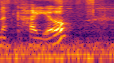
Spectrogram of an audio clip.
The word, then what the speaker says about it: Nakayo: So not Japanese, which I thought, because that would be pronounced, well, they don't have the Y anyway. But it's pronounced Nakayo.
